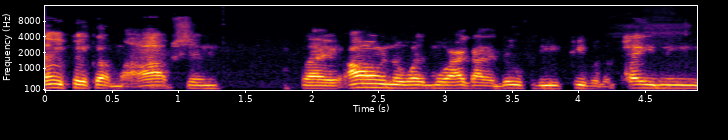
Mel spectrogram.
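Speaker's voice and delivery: ordinary talk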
